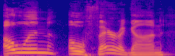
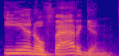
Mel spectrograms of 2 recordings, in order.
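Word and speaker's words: Eoin Ó Faodhagáin: That's right, I said Eoin O Faodhagain, not how I've been pronouncing it for so many episodes, Eoin O Faodhagain.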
